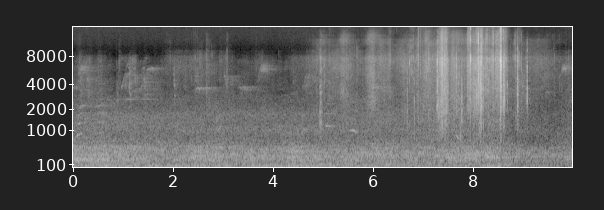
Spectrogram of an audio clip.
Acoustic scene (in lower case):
park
